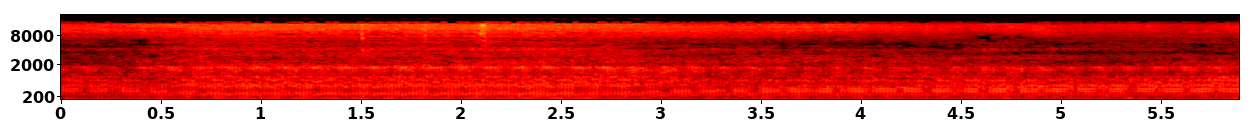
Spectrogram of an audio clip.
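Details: Small airbrush compressor, awaiting a regulator for 3–5 PSI, running on the bench: very quiet, even hum with a soft fast pulse and no knocks or rattles. It is running smoothly and healthy.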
